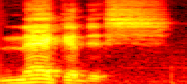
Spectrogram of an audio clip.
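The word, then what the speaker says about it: Natchitoches: And then two definitely want to give a shout out to to my wife's family in Nagadish, Louisiana. It's pronounced Nagadish, Louisiana.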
